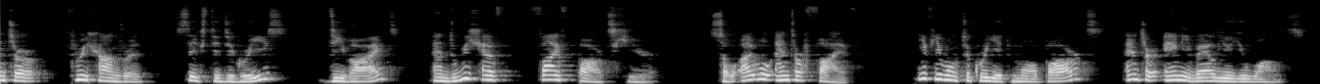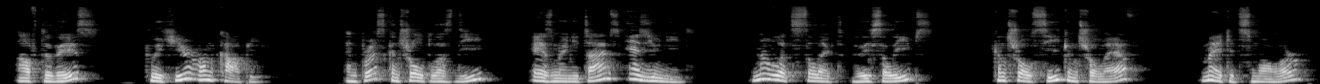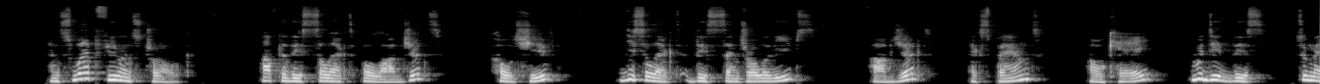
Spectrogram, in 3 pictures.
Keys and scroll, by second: 0.9 3, 1.3 6, 2.9 0, 3.6 /, 8.2 5, 17.7 ctrl+d, 23.5 ctrl+c, 24.1 ctrl+f.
